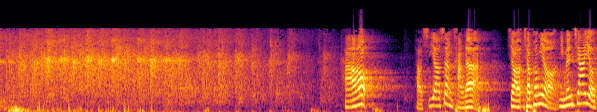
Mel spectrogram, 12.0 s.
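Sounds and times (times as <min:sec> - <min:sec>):
children applauding: 0:00.0 - 0:06.9
speech: 0:08.3 - 0:11.9.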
